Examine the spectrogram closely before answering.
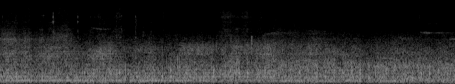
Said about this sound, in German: Ich merke doch bereits Hubschrauber, auch wenn ich keine Ahnung habe, wo der ist. Ganz davon abgesehen, dass hier Bäume sind. Dass der also auch irgendwie einigermaßen fast über mir schweben könnte, ohne dass ich ihn sehen würde.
